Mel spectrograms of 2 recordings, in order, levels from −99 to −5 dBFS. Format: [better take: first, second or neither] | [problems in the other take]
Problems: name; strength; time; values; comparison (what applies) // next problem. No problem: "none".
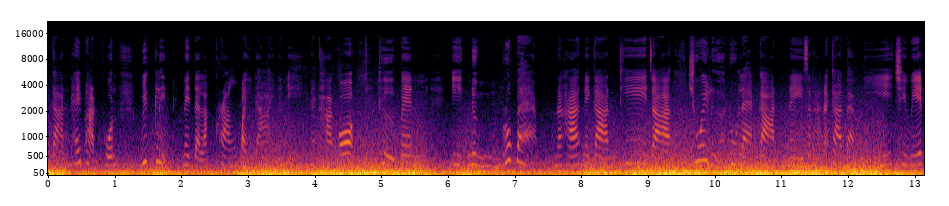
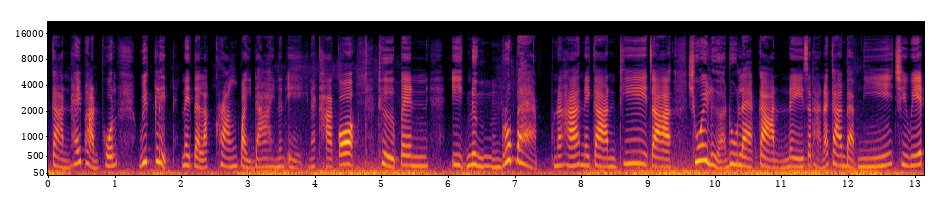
second | wind noise on the microphone; heavy; 1 dB below the speech; occasional gusts in the second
